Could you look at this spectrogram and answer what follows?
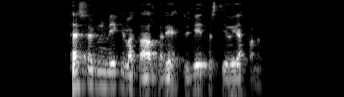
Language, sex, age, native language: Icelandic, male, 40-49, Icelandic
